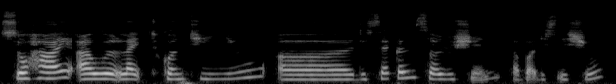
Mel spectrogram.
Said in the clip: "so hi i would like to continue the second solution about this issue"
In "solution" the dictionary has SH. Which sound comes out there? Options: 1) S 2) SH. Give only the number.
2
